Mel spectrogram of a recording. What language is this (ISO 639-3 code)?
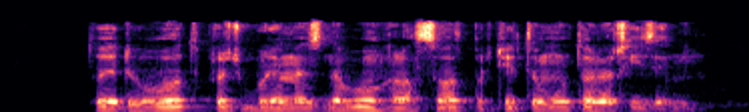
ces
